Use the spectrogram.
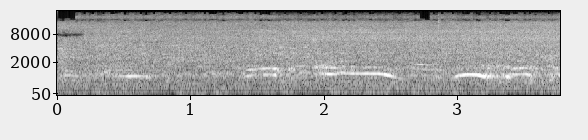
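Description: Water at the Arey Colony dam in Goregaon East flows in a continuous broad rush while people wade in, with faint voices and a few distant shouts over the steady wash.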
